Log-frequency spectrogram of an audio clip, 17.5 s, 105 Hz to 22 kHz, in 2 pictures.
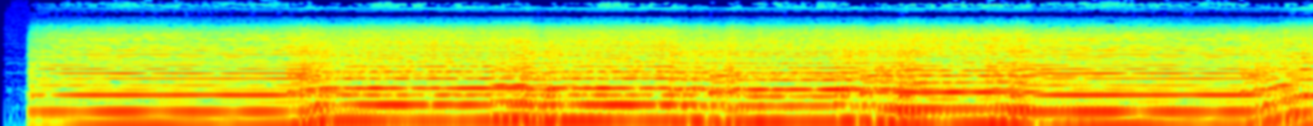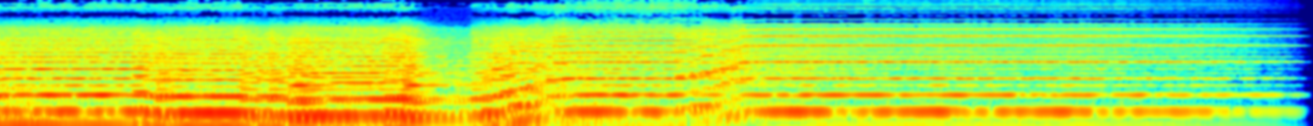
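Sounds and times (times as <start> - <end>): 
legato orchestra on a synthesizer: 0.4 - 17.2.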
